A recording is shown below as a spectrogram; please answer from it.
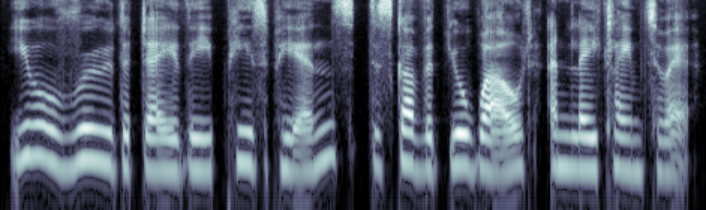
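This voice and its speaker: A woman's voice: medium pitch, fairly even intonation, moderate pace, gravelly, a little mellow, no echo, close to an everyday voice. A woman playing a pompous, easily flustered female alien invader in a scripted audio roleplay, with haughty, theatrical, formal phrasing. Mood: pompous, menacing.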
